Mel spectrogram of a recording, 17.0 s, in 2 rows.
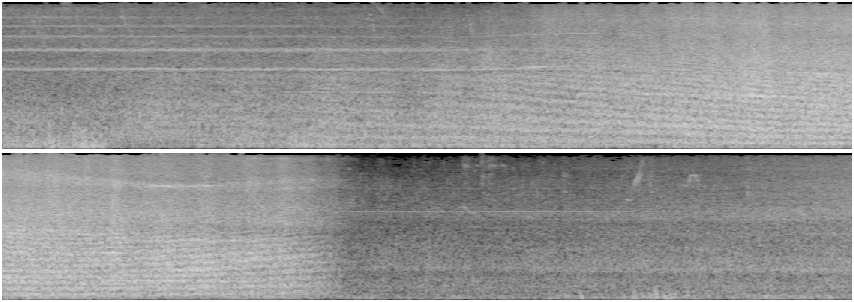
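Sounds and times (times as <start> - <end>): train wheels rumbling on rail: 0.0 - 4.0.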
